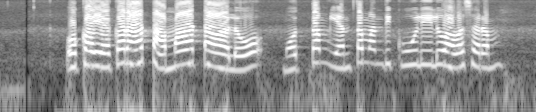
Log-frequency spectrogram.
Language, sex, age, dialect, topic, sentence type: Telugu, female, 51-55, Central/Coastal, agriculture, question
